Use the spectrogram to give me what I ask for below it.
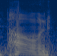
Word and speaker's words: pwned: Pwn is sort of hacker speak for owned, as in like, oh, I just own this site. And you can't just spell something the way it's spelled, so P-W-N-E-D, pwned.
